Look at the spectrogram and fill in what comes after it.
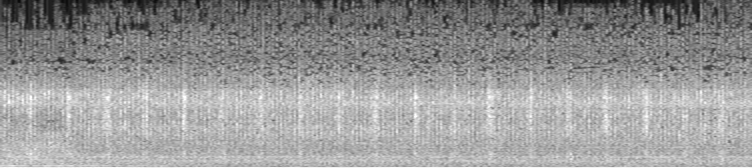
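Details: Loud steady engine idle with a fast light tapping on top, roughly two or three per second; engine knocking noise, cause not identified.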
